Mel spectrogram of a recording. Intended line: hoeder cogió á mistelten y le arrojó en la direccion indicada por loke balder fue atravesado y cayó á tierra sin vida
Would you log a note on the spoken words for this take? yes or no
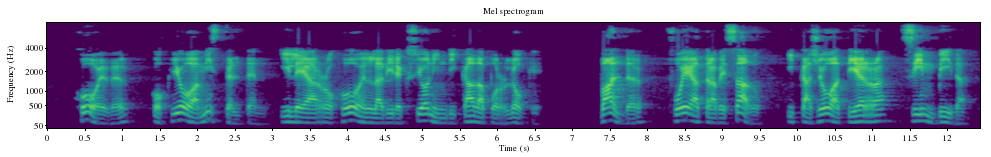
no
